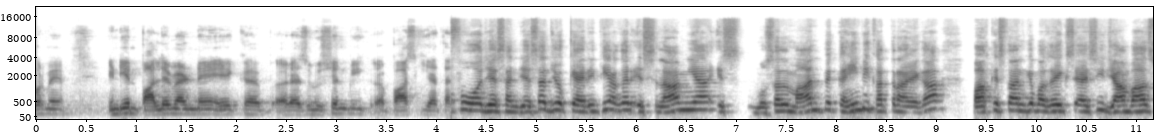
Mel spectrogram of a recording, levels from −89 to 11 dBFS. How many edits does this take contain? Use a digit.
1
